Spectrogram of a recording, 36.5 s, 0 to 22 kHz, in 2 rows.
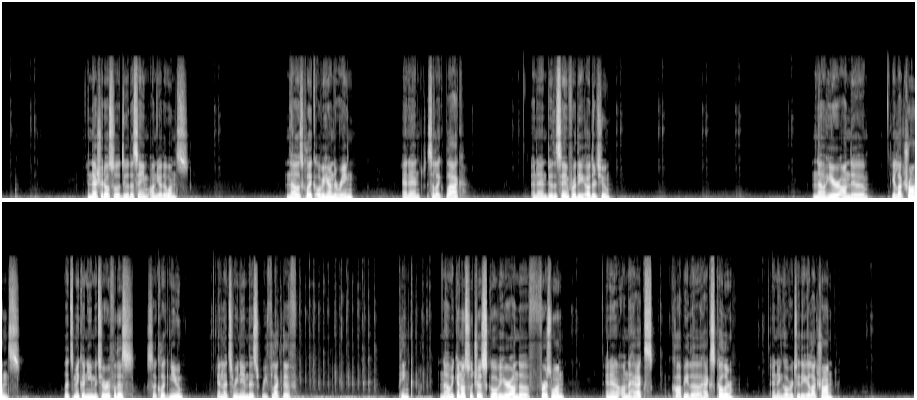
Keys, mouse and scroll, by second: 0.5 click, 4.2 click, 6.7 click, 8.1 click, 10.2 click, 12.3 click, 13.1 click, 14.7 click, 15.7 click, 18.1 click, 21.5 click, 26.8 click, 27.4 click, 35.6 click.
